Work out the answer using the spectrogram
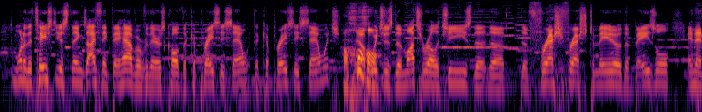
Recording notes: live from ACC Kickoff in Charlotte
